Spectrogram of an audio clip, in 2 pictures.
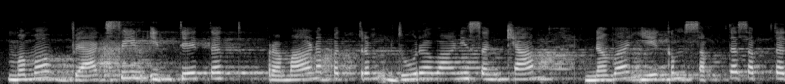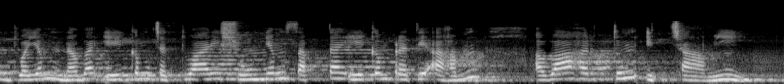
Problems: none marked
